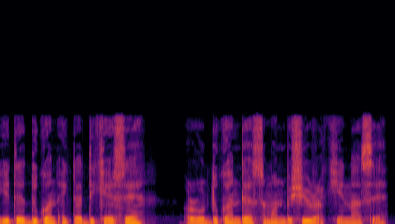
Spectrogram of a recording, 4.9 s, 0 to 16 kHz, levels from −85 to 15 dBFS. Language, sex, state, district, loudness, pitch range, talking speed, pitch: Nagamese, male, Nagaland, Kohima, -18 LUFS, 105-115 Hz, 135 wpm, 110 Hz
